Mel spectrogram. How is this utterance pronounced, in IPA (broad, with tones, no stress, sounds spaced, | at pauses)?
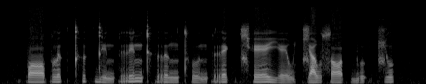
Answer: p ɔː˧ p l ɯ˦˥ k̚ tʰ ɯ˥˩ k̚ d i˩˦ n p r i˥˩ n kʰ r ɯ˧ ŋ tʰ u˩˦ n p r e˥˩ k̚ t͡ɕʰ eː˥˩ j eː˧ w t͡ɕ a˥˩ w s ɔː˥˩ t̚ b u˥˩ ʔ t͡ɕ u˥˩ k̚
